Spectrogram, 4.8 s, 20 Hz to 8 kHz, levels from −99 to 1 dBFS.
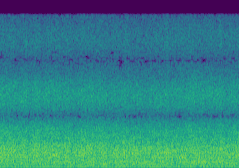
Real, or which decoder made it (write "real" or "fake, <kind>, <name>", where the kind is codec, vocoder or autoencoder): real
